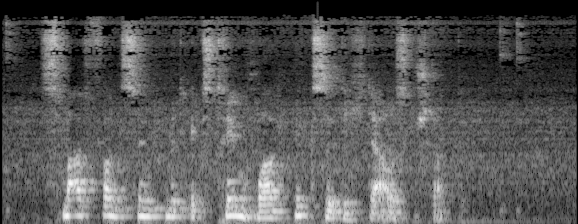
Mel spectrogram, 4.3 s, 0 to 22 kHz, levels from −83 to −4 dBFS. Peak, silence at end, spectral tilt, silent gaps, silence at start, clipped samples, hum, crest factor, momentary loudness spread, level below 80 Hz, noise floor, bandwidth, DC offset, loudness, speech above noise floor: 0 dBFS; 0.15 s; -4.5 dB/octave; none; 0.05 s; under 0.1%; none; 16 dB; 21 LU; -44 dBFS; -37 dBFS; 17 kHz; under 0.1%; -15 LUFS; 22 dB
